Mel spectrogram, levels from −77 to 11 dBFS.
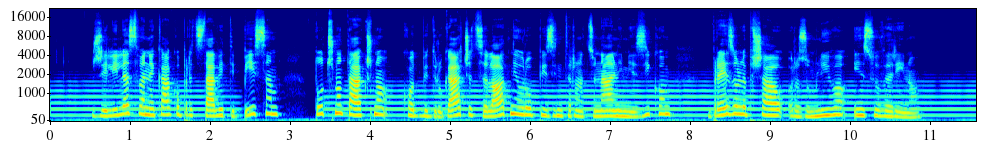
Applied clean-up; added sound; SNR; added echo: none; Brass instrument; 14 dB; none.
